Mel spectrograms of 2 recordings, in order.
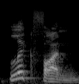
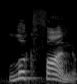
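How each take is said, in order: First: The first part sounds like the word lick. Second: The first part sounds like the word look. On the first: The speaker calls it wrong. "rather than Lick Fun" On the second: The speaker calls it right. "I've decided to pronounce it as Look Fun"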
